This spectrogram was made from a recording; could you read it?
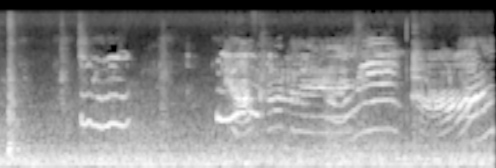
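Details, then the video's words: Pet green ringneck parrot talking along with a mobile phone, producing a string of wavering, whistled and squeaky modulated notes, some sliding up and down, over a steady low electrical hum. "Ringneck Green Parrot talking with mobile"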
